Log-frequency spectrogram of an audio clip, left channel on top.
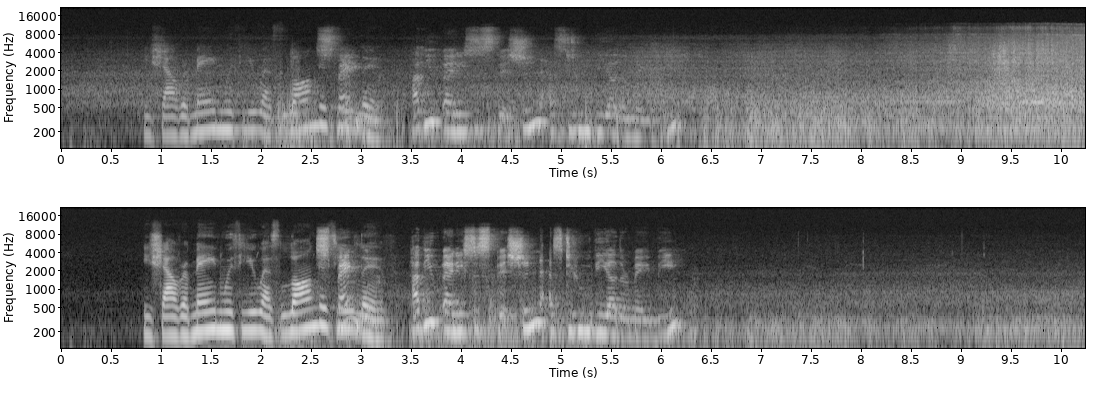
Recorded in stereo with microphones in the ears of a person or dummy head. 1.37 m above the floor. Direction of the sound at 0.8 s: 50° right (ahead or behind).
